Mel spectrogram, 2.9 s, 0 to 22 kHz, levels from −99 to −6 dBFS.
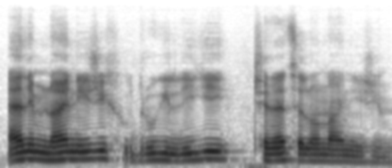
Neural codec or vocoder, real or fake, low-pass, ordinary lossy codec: autoencoder, 48 kHz, 128 numbers a frame, DAC-VAE, trained on Japanese speech; fake; 19.8 kHz; none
